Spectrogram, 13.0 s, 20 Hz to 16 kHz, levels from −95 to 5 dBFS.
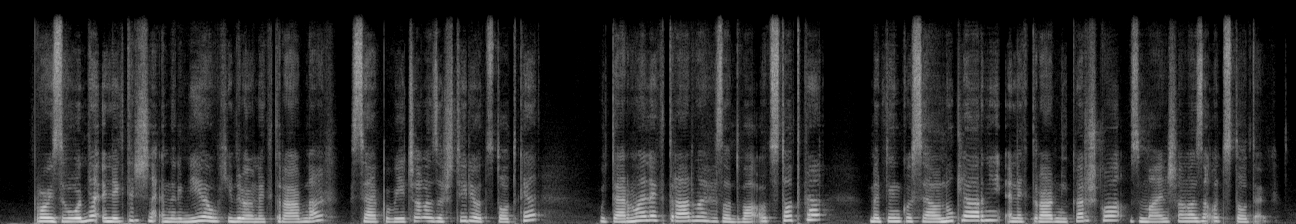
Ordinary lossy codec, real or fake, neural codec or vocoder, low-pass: none; fake; codec, 44.1 kHz, 2.6 kbps, DAC; 14.4 kHz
